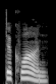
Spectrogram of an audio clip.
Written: dequan

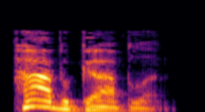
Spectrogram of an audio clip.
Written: hobgoblin

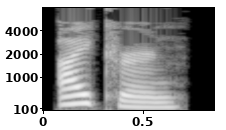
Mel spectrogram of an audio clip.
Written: ikerne

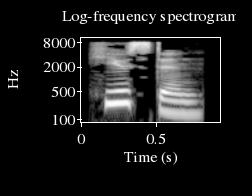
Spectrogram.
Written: Huston

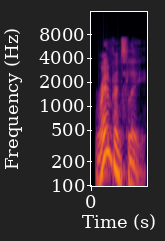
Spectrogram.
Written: rampantly

